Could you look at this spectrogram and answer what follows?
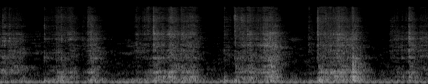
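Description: Wooden rolling pin pressing and rolling over brittle ghee-roasted edible gum (gond) on a marble board, crushing the crisp pieces in repeated strokes, about two a second.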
